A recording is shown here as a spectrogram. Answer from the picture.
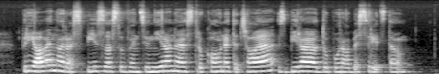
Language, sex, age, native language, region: Slovenian, female, 18-29, Slovenian, Drava region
